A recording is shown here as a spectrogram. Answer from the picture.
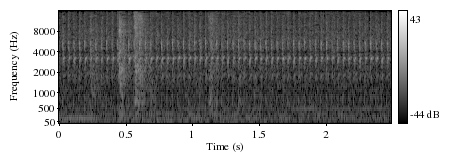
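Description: Electronic transition sting of a news-show logo bumper: a dense, steady sound of held tones, with one sharp click about half a second in.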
